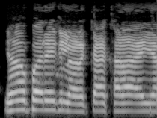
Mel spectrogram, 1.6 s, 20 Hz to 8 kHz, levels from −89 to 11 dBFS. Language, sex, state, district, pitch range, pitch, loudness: Hindi, male, Bihar, Saran, 200-230 Hz, 205 Hz, -14 LUFS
